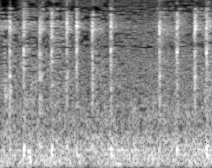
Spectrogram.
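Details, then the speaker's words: Rapid dry clicking, about seven a second, with no engine cranking: weak battery or a faulty starter. "اگه باتری موتور ضعیف باشه یا خود استارت مشکل داشته باشه این"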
